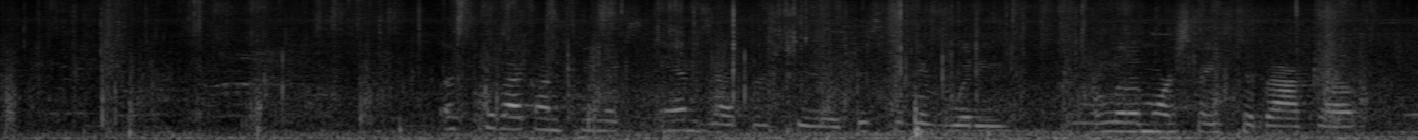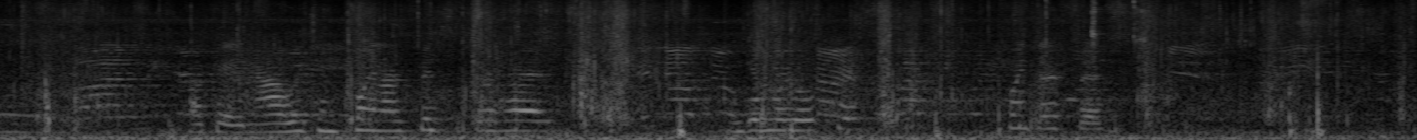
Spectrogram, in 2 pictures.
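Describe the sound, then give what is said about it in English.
Hooves of an old mare clip-clop in a steady walking rhythm during a camp trail ride with a camper on her back, many soft regular thuds running faintly under people talking throughout. “Shiloh is actually the oldest horse in the Towers barn. Her favorite thing to do is to help campers feel comfortable while they learn about themselves and the gospel, all while riding on her back.”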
